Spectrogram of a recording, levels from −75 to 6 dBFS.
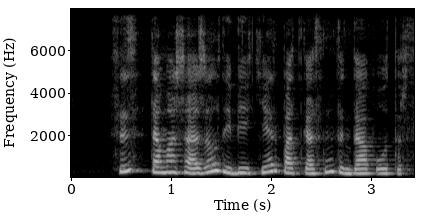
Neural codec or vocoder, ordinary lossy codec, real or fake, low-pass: none; none; real; none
